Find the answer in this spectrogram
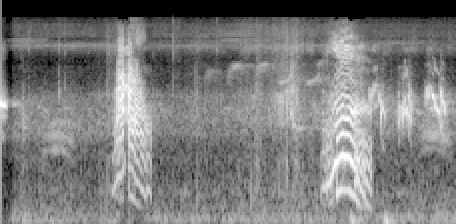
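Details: Desi black francolin from Pakistan gives two loud, rasping, arched call notes a second and a half apart, followed by softer high chirps.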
